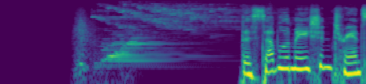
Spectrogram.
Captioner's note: stars chiming; screen whooshes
